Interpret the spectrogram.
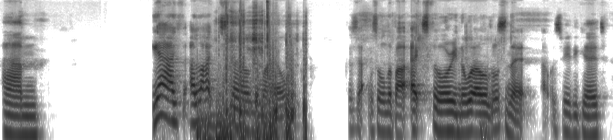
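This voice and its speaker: Her pitch is extremely low, her pace moderate, and she pauses often over a very noisy recording. She's a middle-aged Yorkshire woman, once a publisher and teacher, rambling through a casual chat as an interview guest with lots of laughs and restarts.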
